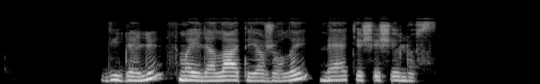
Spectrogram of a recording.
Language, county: Lithuanian, Klaipėda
